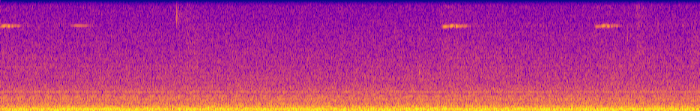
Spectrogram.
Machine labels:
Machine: pump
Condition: normal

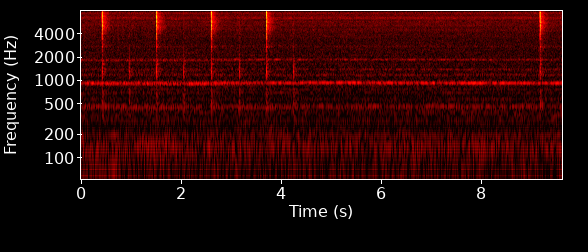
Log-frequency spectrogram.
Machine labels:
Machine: valve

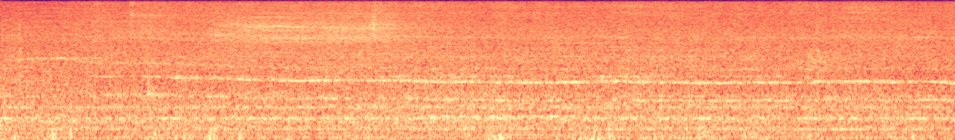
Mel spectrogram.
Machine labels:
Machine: fan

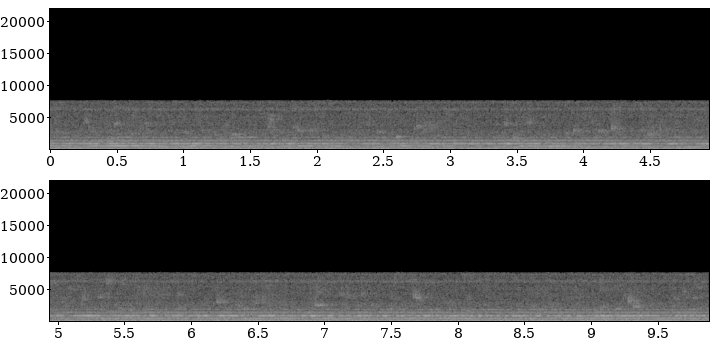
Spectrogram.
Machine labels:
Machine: pump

